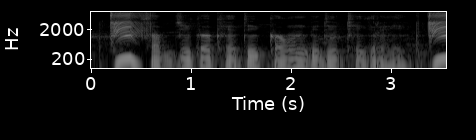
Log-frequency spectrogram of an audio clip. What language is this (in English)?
Bhojpuri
